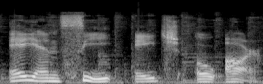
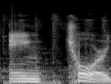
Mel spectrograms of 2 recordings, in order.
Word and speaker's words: anchor: Now, it's spelled A N C H O R. Right? But you don't pronounce the ch as you normally would, right?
